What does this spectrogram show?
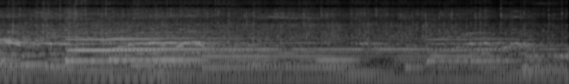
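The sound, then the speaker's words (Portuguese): A large crowd claps steadily in a dense, sustained wash of applause, with a man's voice and some sustained musical tones carrying over it before the clapping eases slightly. “Ah, aplaude de verdade aí se você acredita nisso, irmão.”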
